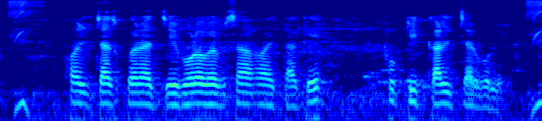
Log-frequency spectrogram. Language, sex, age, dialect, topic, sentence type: Bengali, male, 18-24, Jharkhandi, agriculture, statement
